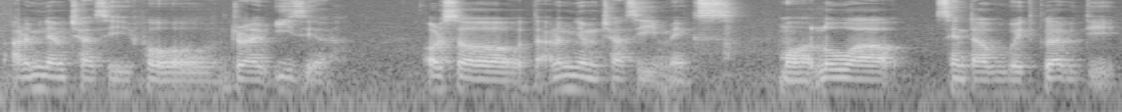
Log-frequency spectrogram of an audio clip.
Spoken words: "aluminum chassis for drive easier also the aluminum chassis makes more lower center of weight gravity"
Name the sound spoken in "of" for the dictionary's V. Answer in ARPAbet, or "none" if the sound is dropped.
P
